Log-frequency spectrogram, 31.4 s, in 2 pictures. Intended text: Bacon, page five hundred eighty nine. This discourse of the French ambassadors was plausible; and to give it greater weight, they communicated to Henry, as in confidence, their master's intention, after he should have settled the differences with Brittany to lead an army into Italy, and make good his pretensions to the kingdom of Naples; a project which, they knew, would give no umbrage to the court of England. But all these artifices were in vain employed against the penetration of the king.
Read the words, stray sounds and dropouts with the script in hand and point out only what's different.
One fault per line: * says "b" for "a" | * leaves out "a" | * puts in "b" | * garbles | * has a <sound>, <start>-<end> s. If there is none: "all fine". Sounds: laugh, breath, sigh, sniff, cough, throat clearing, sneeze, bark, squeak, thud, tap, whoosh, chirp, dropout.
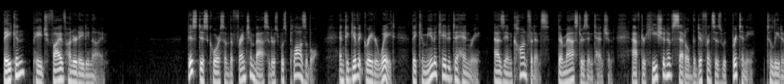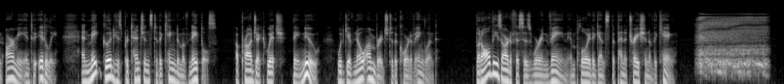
* has a sniff, 29.6-31.1 s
